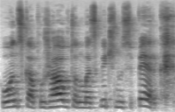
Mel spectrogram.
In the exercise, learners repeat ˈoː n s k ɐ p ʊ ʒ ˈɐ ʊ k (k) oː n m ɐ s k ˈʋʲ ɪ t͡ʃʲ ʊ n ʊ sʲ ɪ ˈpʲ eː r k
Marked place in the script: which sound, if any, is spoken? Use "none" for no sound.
t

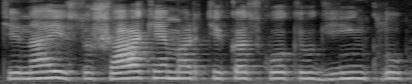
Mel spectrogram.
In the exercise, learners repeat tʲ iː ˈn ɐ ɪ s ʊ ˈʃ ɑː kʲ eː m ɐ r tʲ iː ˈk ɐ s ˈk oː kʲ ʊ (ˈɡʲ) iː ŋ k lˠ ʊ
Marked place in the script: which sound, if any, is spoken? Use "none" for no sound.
ɡʲ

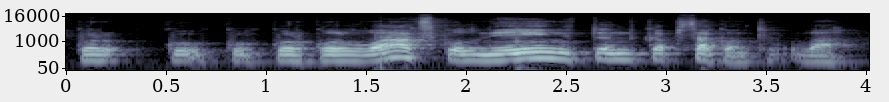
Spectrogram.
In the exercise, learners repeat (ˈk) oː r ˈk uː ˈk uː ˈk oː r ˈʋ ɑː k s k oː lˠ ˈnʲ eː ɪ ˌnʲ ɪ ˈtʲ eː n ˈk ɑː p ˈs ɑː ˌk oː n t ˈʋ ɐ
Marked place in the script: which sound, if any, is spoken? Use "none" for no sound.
k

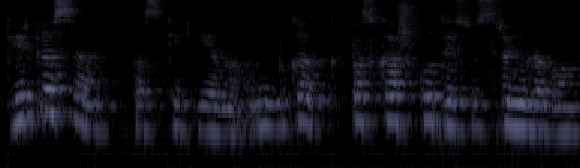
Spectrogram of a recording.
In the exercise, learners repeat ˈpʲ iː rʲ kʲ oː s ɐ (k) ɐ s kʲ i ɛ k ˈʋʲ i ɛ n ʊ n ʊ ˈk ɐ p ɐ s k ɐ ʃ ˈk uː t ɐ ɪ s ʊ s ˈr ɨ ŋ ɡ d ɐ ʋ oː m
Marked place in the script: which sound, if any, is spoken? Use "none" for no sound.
p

